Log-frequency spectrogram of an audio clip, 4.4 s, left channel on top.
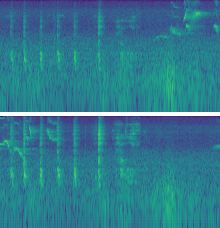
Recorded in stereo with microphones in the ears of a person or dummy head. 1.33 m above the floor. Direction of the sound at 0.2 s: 50° right (ahead or behind).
